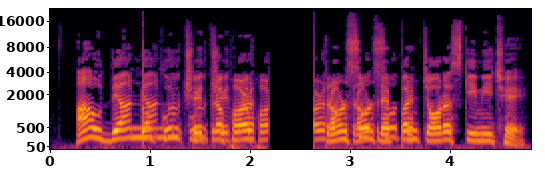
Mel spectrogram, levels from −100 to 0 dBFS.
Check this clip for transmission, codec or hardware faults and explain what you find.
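Two faults turn up in this speech clip: a doubled audio track and a rebuffering stall.

From 0.92 s to 3.61 s there's a doubled audio track. A second, full-band copy of the speech runs roughly 300 ms behind the original and about 5 dB quieter. Because that copy has no decay or room colour, it sounds like a clean, hard echo rather than reverb, and it cuts in and out abruptly at both ends. The likely cause is the same signal being captured a second time through a slower path and mixed back in.

Between 2.17 s and 2.62 s there's a rebuffering stall. The player ran dry of downloaded audio, so everything drops to dead silence for about 0.45 s and then picks up exactly where it stopped. Nothing is skipped, but that gap stretches the clip's timing. Since it sits inside the doubled stretch, the stall silences both the original and the delayed copy together.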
